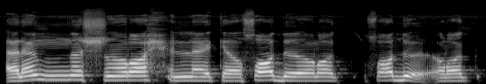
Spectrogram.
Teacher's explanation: یہاں پر دال ساکن ہے تو دال ساکن قطب جدن کے اندر میں آتا ہے، یعنی لاسٹ میں جو دال ہے وہ دال حرف قلقلہ میں سے ہے. تو یہاں پر بھی آپ کو قلقلہ کرنا ہے، یعنی اپنے مخرج سے ٹکر کھا کر کے الگ کرنا ہے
